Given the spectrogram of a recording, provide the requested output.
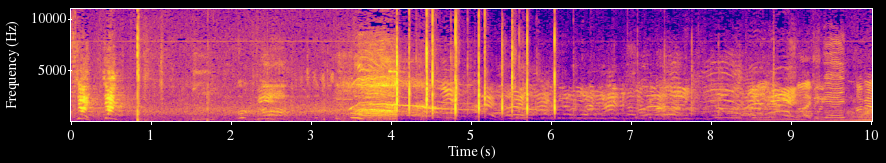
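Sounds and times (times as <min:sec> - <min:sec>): players shouting: 0:02.1 - 0:10.0.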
